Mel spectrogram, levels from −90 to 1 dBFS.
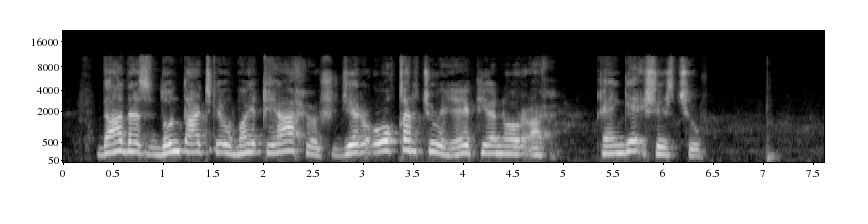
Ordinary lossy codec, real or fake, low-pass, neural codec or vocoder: MP3, 64 kbps; fake; 10.8 kHz; codec, 24 kHz, 3 kbps, HILCodec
